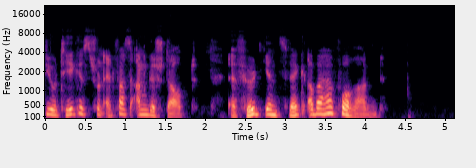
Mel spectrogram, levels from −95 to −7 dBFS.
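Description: From 2.48 s to the end, the speech turns dull and muffled because of de-emphasis applied wrongly. A treble cut meant to reverse pre-emphasis has hit audio that never had any, or has been applied twice, so the highs roll off in a smooth, gradual slope, about 11 dB down at 10 kHz relative to 1 kHz. Unlike a low-pass filter or a codec's bandwidth limit, there is no sharp cutoff edge, just a steady tilt that dims sibilance and air together.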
